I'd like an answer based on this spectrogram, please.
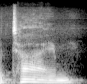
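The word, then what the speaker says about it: Thyme: time West clock yeah except it's spelled t y t y th yme so time that's why it's clever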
